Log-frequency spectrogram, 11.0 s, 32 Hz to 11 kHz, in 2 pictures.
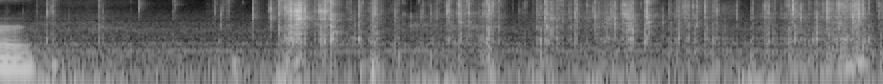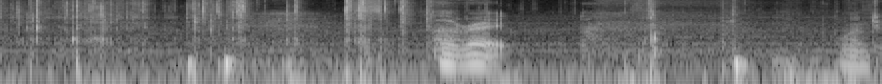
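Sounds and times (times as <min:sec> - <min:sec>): foil wrapper crinkling: 0:01.3 - 0:08.3.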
